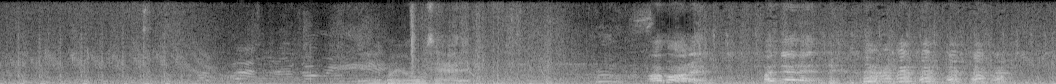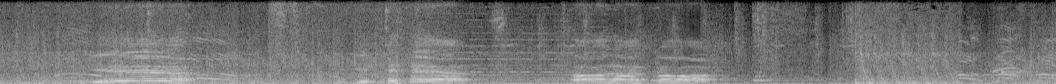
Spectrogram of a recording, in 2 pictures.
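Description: Laser blasters fire in rapid bursts.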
